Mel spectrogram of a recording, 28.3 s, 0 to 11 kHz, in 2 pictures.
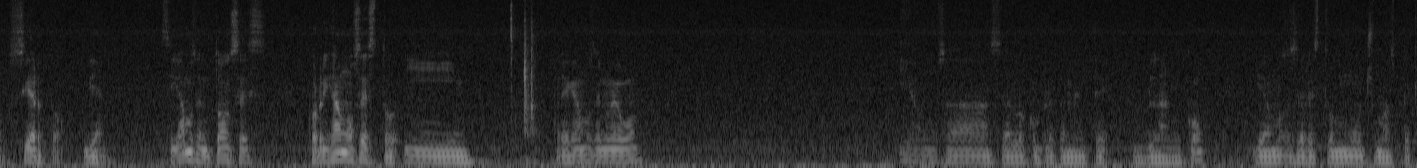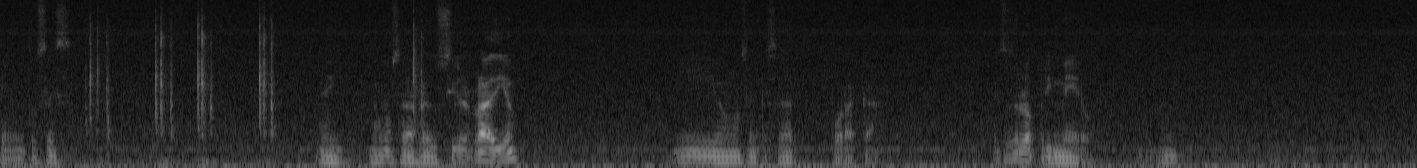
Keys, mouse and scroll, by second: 1.1 click, 2.3 click, 5.2 t, 8.2-10.1 drag, 11.0 click, 12.6-15.0 drag, 15.1 ctrl+z, 15.7 ctrl+z, 18.3 f, 19.4 click, 21.0-24.4 drag, 25.0 click.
